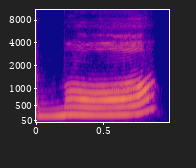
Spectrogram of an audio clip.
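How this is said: British accent, with a lengthened vowel. "O britânico fala more, alongando o som da vogal O"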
